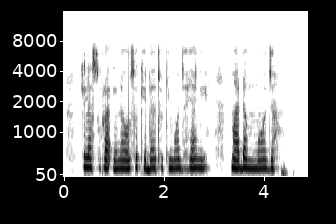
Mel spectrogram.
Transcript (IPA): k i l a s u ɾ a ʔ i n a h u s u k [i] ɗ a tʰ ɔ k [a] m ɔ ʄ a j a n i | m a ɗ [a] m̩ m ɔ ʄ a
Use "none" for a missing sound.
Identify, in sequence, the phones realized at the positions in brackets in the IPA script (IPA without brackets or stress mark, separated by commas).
i, i, a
